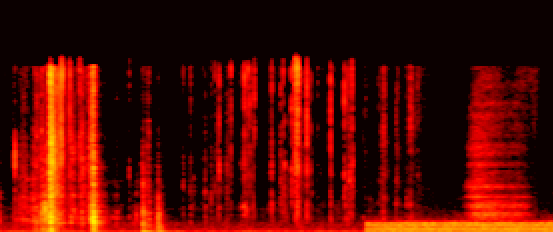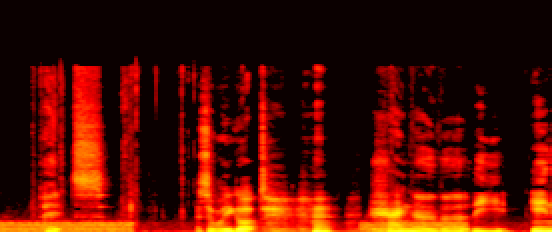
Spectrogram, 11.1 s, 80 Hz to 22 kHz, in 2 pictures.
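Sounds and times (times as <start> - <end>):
low hum: 3.7 - 7.0, 9.1 - 10.6.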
